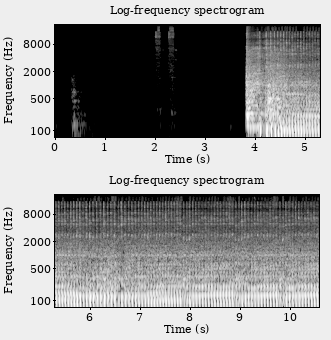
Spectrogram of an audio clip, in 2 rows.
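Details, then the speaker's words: 24-inch MTD Yard Machines snowblower, carburetor found unbolted and refitted with new gasket, full choke: spraying and clicks, then engine catches on starting fluid and runs fast and fairly steady; fuel delivery suspected. "See if a little starting fluid gives it any encouragement."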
